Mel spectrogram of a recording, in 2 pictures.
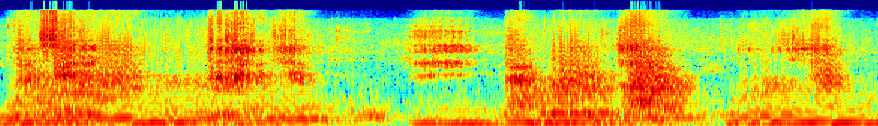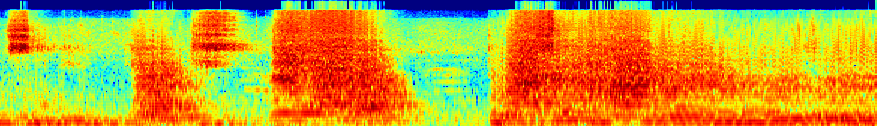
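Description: Only speech: a man talking steadily into a microphone, in phrases with short pauses.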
